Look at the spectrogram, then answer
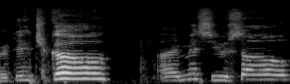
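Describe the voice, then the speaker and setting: The voice is a put-on character voice. Its pitch is fairly high. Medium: actual play.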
